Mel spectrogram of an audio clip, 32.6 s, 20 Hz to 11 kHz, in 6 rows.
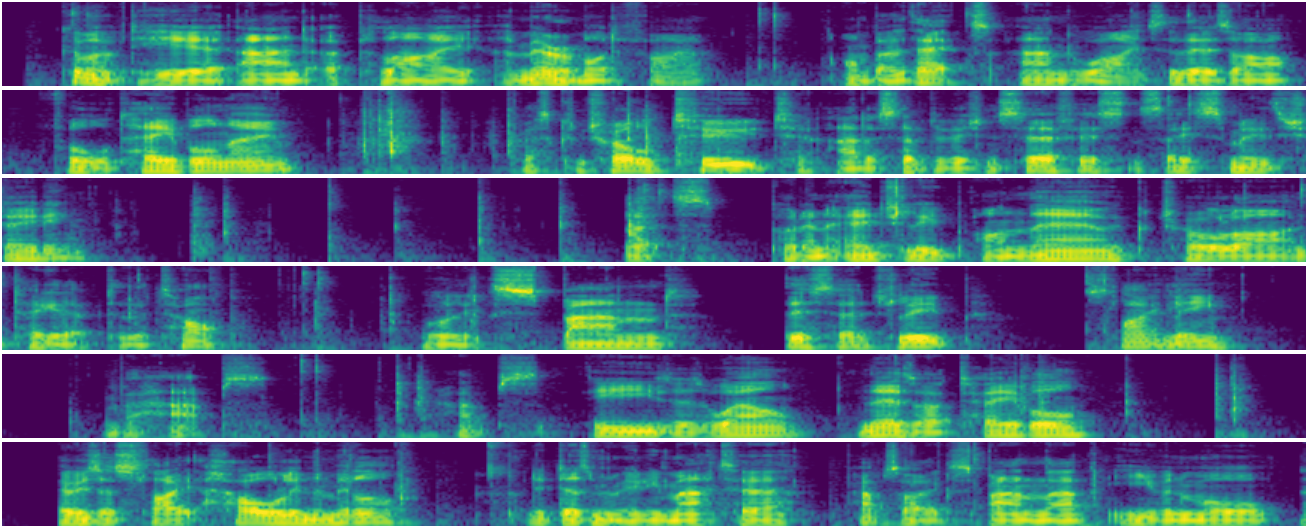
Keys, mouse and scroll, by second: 0.0 click, 3.1 click, 4.9 middle click, 8.0 ctrl+2, 10.3-11.3 drag, 11.3 Tab, 12.4 middle click, 13.1 ctrl+r, 13.5 click, 14.8 click, 16.3 click, 17.4 shift+middle click, 17.5 alt+right click, 18.2 s, 20.8 click, 21.4 middle click, 23.0 alt+right click, 23.4 s, 25.1 middle click, 25.7 scroll up 1, 26.0 Tab, 26.5 scroll up 1, 26.8 Tab, 27.5-27.8 scroll up 1, 28.5 shift+middle click, 28.9-29.5 scroll down 1, 29.5 middle click, 30.5 Tab, 31.1 alt+right click, 31.7 s, 32.5 middle click.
